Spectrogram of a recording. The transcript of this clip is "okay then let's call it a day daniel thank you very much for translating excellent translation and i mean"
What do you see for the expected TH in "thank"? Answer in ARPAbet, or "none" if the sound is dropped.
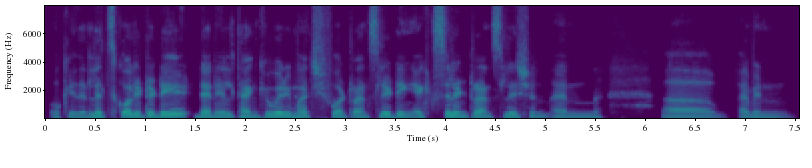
T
